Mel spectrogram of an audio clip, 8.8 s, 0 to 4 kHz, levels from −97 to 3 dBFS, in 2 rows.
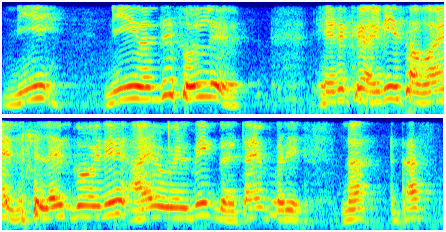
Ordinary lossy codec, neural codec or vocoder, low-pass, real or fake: none; codec, 44.1 kHz, 7.8 kbps, Pupu-Codec; 3.6 kHz; fake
